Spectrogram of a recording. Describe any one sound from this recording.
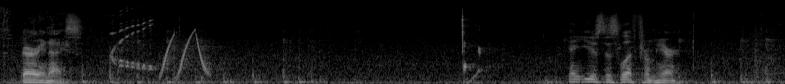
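A small robot chirps and beeps in warbling tones.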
